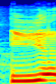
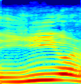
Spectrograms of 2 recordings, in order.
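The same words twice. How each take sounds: First: The word starts directly with a vowel sound. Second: The word starts with a y sound. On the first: The speaker calls it wrong. "ईयर नहीं" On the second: The speaker calls it right. "ईयर होता है"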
